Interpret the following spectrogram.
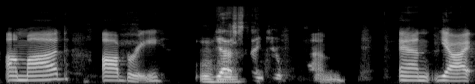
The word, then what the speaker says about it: Ahmaud Arbery: I think it's Ahmaud Arbery.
